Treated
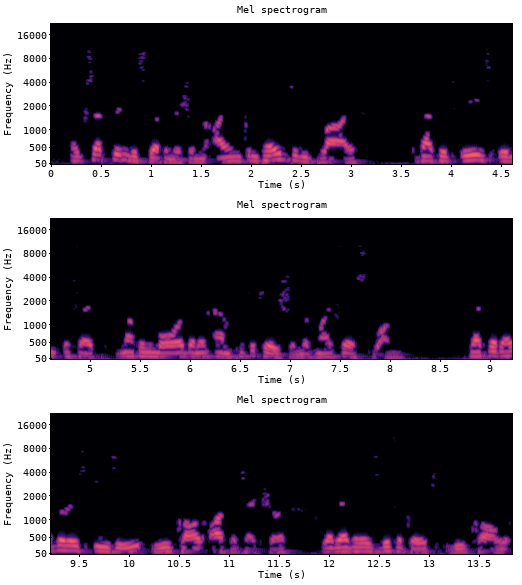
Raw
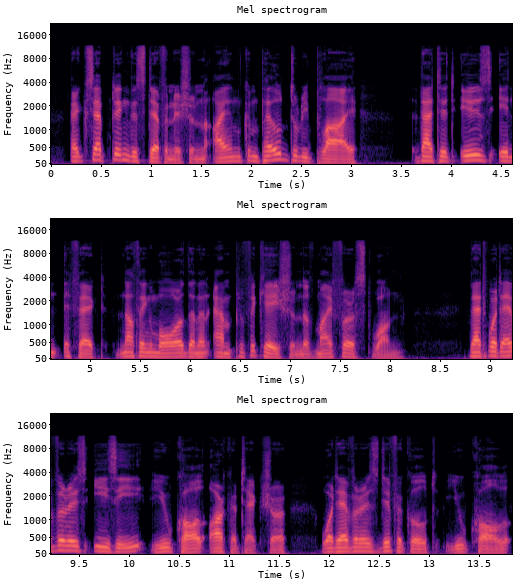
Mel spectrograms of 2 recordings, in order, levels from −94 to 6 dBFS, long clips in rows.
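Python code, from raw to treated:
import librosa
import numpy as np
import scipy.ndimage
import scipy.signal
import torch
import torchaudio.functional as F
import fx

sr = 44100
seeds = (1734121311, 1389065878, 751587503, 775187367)

y = fx.spec_topn(x, sr, count=8)
y = fx.noise_reduce_blind(y, sr, reduce_db=7)
y = fx.hum_notches(y, sr, base_hz=50, count=3)
y = y * librosa.db_to_amplitude(-7.0)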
